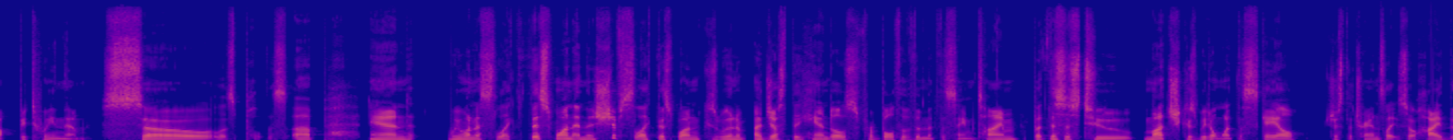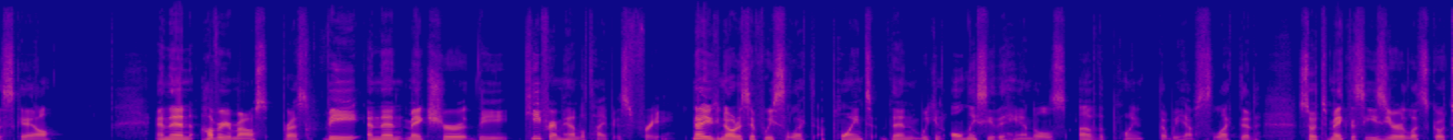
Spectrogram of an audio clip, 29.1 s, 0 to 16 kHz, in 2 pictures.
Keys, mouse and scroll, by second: 2.4 click, 4.9 click, 6.0 shift+click, 13.8 click, 14.3 click, 17.2 Escape, 17.2 v, 17.6 v, 21.3 ctrl+z, 22.4 click, 26.2 click.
